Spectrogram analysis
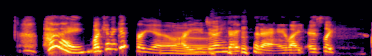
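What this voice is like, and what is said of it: Upbeat cheerleader-like customer service voice. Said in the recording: “my same like customer service voice ... channel my inner like cheerleader”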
